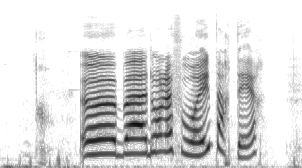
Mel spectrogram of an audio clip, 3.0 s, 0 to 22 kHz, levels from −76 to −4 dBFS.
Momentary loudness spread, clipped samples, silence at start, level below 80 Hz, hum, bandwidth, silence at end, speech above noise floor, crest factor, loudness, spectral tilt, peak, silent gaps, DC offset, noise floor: 14 LU; under 0.1%; 0.05 s; -50 dBFS; none; 15 kHz; 0.45 s; 27 dB; 18 dB; -16 LUFS; -2 dB/octave; -2 dBFS; none; under 0.1%; -43 dBFS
